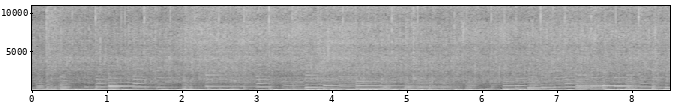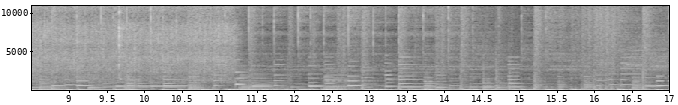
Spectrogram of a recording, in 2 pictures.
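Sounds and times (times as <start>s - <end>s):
background music with bass line: 0.0s - 17.0s
food sizzling in a hot pan: 1.5s - 11.2s.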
